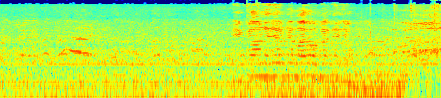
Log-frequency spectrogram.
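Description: A large crowd chatters and murmurs outdoors.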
